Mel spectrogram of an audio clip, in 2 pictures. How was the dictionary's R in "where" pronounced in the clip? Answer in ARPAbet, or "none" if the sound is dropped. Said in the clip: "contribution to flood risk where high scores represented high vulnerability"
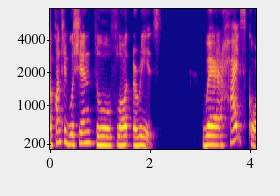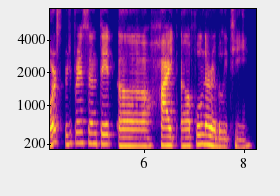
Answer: R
